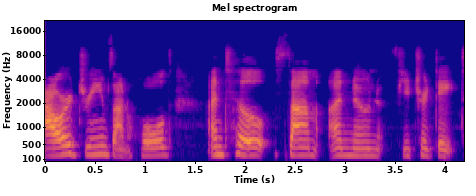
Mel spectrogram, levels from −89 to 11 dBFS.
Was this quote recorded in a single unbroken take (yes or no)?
yes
